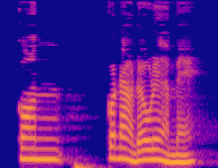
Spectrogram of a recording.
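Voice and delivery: plain

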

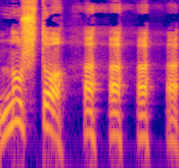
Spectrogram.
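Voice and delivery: mock gloating laughter. Telling a joke, the lion gloats at the fallen monkey: mock-gloating laugh. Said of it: "Лев злорадно смотрит на нее".

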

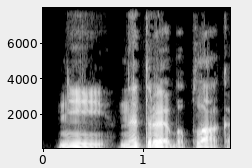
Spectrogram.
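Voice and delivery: ordinary delivery

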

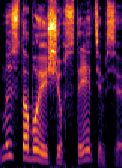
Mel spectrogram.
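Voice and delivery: high, swooping, pointed, exaggerated friendliness. A jarl answering a man who just mocked him; pointedly friendly. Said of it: "с видом подчеркнутого дружелюбия пожелал Асфальд".

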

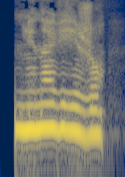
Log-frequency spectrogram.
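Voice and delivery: longing, yearning whisper. Vasya answers Erik, who begs her not to leave: whispered with longing. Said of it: "прошептала Вася с тоской".

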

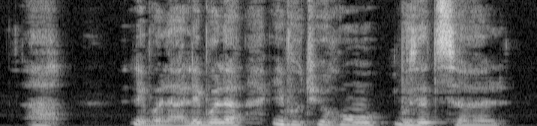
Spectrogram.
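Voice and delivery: abrupt, high, sudden cry. Dolorès, clinging to him as the door is shaken, is crying out. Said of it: "Dolorès s'écria en s'accrochant à lui".

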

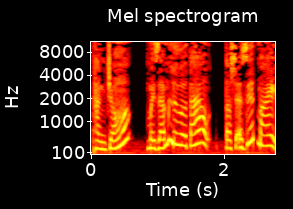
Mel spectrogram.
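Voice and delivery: high shout, climbing in pitch as it goes. Narrator reads an old man yelling at the narrator, shouting. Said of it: "tôi nghe tiếng ông hai hét lên".

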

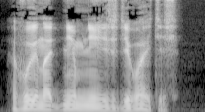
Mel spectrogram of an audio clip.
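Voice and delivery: usual speaking voice

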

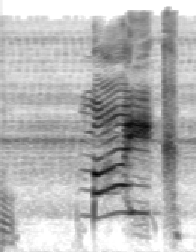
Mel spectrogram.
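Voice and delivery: piercing, shrill, very high shriek. Mrs. tv calls out to mike, shrieking. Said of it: "strillò la signora TV".

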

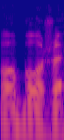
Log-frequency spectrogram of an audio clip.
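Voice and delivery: muttering. On the phone with Harriet, Charlotte responds, muttered. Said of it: "пробормотала Шарлотта".

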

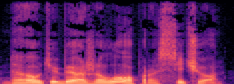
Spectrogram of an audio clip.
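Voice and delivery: ordinary delivery

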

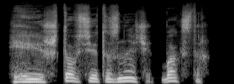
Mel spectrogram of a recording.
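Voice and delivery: hushed whisper. A young man speaks to a sobbing woman amid a crowd, whispered. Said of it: "прошептал молодой человек".

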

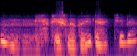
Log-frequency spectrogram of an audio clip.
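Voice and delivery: very high, slow, playful, teasing lilt. A woman answers a busy man who asked what she wants; playful. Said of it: "игриво произнесла она".

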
